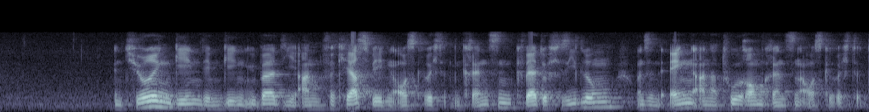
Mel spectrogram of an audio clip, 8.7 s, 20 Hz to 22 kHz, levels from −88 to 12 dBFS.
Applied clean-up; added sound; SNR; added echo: none; none; none; none.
